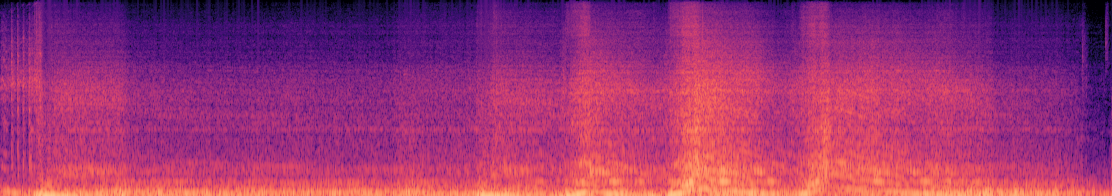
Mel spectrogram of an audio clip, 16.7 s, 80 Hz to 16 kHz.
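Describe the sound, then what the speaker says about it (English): A 2019 Lexus IS300 F Sport engine idles, then revs hard several times in quick bursts, loud and close, the exhaust roaring and settling back between each blip. "As always, here is that exhaust clip."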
